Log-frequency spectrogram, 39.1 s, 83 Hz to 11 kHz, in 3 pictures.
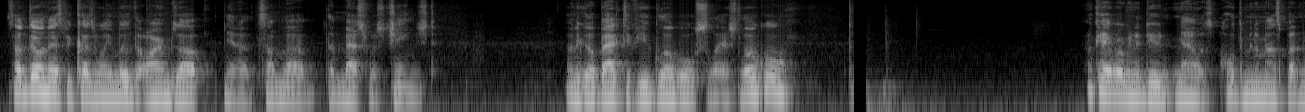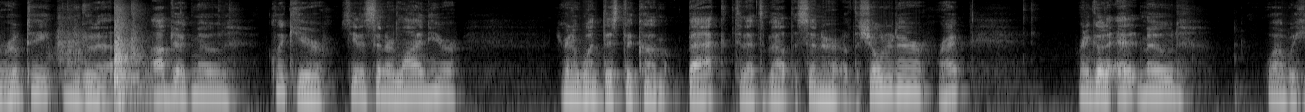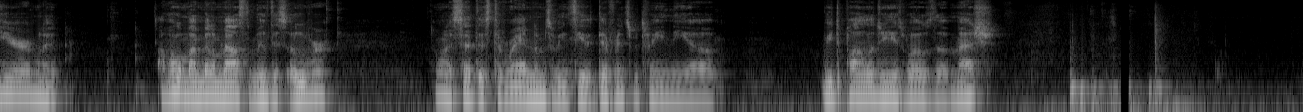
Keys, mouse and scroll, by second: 2.1 shift+click, 6.3 click, 7.4 middle click, 8.6 Insert, 11.0 middle click, 13.7 click, 14.2 click, 14.3 double click, 15.2 double click, 15.3 double click, 18.7 click, 21.1 middle click, 23.3 click, 24.0 click, 25.0 middle click, 26.2 middle click, 27.4 middle click, 29.4 click, 30.9 click, 31.0 click, 37.4 Insert.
